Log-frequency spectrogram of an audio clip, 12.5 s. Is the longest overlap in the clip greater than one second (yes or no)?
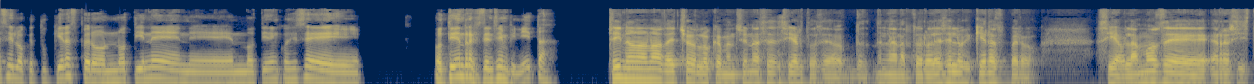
no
